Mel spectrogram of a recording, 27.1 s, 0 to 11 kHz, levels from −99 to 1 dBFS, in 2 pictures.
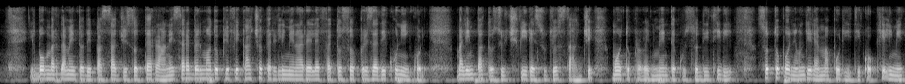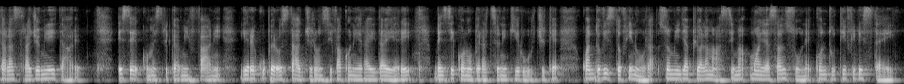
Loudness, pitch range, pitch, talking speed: -25 LUFS, 120-145 Hz, 130 Hz, 150 wpm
